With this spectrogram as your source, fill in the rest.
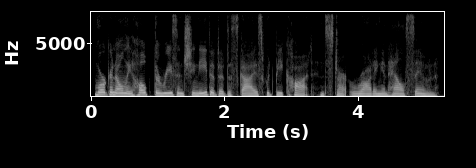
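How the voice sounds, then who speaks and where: A woman audiobook narrator reading a novel in a steady, intimate storytelling voice. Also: fairly low pitch, moderate pace, no echo, studio quality. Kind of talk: scripted narration.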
